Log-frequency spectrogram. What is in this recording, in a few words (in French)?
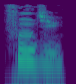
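"fondu", French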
